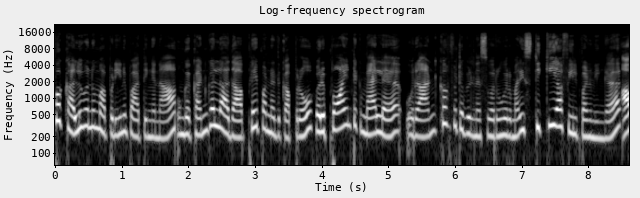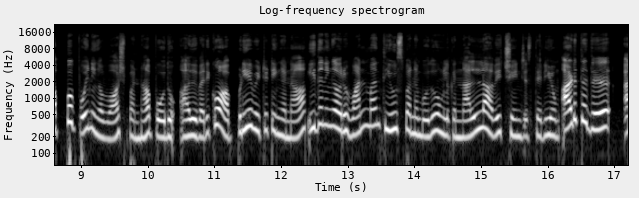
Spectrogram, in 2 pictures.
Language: Tamil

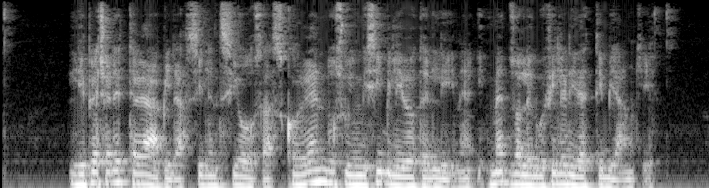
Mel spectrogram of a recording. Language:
Italian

